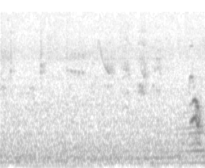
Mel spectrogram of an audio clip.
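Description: Near silence with only faint background noise and a few faint, short high-pitched blips. A voice starts up right at the end.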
